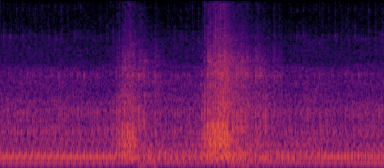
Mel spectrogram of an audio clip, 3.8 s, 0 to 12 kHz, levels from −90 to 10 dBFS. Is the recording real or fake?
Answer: real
